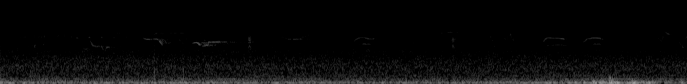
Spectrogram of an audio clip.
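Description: Small songbirds chirping in the background, a scatter of short whistled notes, some sliding up or down in pitch. Under them runs a steady low rumble that swells briefly about six seconds in.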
